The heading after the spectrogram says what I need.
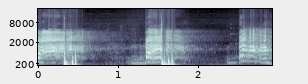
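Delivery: very loud, sheep-like bleating of ba, ba, ba. Showing learners a word with the last sound dropped: sounding like a sheep. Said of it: "or you'll sound like a sheep".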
